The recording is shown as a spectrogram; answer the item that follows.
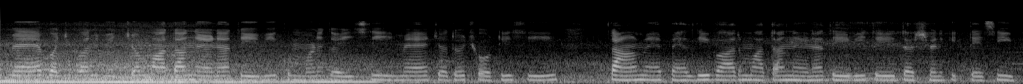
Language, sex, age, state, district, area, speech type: Punjabi, female, 18-30, Punjab, Shaheed Bhagat Singh Nagar, rural, spontaneous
